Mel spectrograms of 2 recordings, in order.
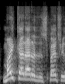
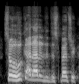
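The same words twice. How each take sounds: First: Fast, laughing through the line. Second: Said in the usual way. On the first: Real, not acted. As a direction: blurt it out while cracking up. Laughing punchline about Mike.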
